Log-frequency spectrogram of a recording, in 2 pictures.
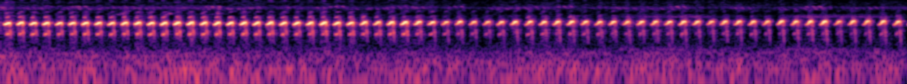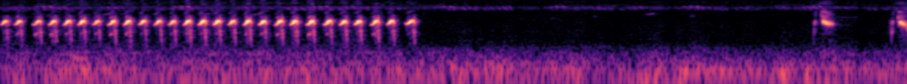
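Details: Bush quail (gundri) call: a steady, fast train of ringing high notes that lasts about six and a half seconds, stops abruptly, then gives way to near silence and two short clicks.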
